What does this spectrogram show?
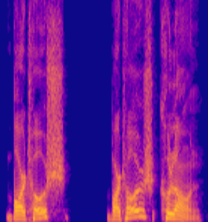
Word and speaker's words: Bartosz Kulon: Now, I mispronounced his name earlier. I'm going to try now. Bartosz Kulon. Am I getting that? Perfect. That's like a bit French.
